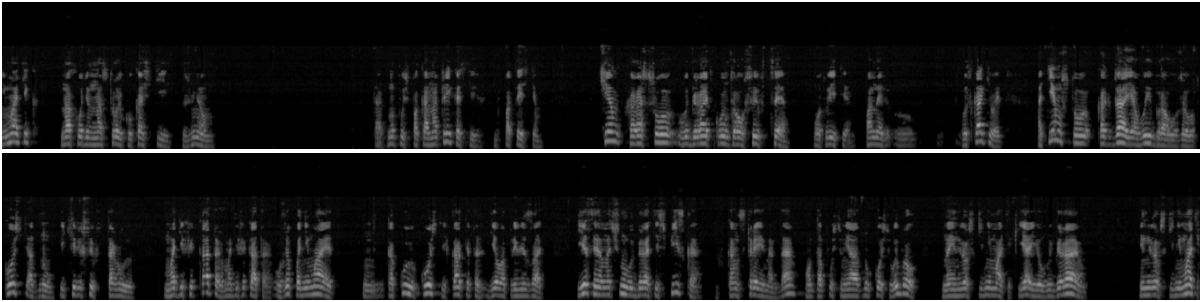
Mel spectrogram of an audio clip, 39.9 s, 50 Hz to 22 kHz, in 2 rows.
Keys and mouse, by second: 4.4 click, 8.4-9.3 middle drag, 17.4 middle click, 19.0 middle click, 19.6 click, 21.2 shift+click, 29.3-33.3 drag, 34.2 click, 36.8-38.7 drag.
